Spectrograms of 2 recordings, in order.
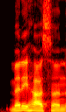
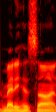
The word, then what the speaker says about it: Mehdi Hasan: to add to that Mehdi Hassan or Mehdi Hasan I've heard pronounced two different ways completely lays it out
